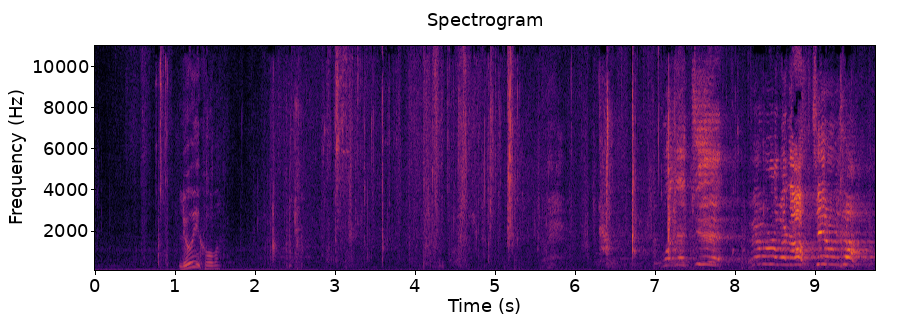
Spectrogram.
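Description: Another man answers in a low voice.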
